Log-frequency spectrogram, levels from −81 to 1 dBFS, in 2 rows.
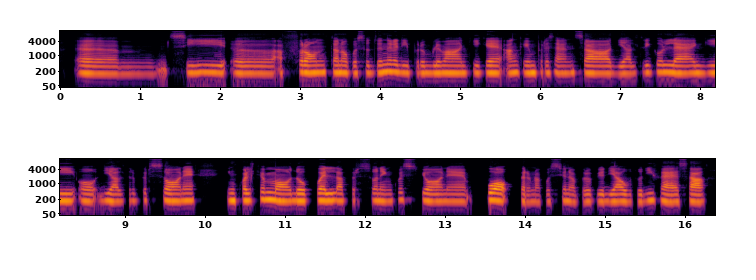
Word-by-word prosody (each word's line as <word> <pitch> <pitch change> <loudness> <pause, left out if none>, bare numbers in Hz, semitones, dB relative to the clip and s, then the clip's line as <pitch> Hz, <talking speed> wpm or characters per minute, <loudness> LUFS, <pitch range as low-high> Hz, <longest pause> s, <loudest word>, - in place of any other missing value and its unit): ehm, 165 0 -4
si, 190 -4 -3
ehm, 170 -1 -3
affrontano 185 -1 +1
questo 175 +1 -7
genere 195 +2 +1
di 180 -1 -4
problematiche, 180 0 0
anche 180 0 -3
in 180 0 +1
presenza 175 -1 +1
di 170 0 -5
altri 175 +2 -5
colleghi 180 -1 +1
o 175 -2 -1
di 180 0 -4
altre 170 +1 -2
persone, 185 0 0 0.4
in 185 0 0
qualche 185 +2 +1
modo 175 -3 +3
quella 180 -1 +4
persona 180 +1 -6
in 170 - -5
questione 175 -3 -2 0.2
può, 185 -2 +6
per 170 -2 -4
una 160 0 -8
questione 170 0 -7
proprio 170 +1 -5
di 170 +1 -2
autodifesa, 165 -1 +3
175 Hz, 115 wpm, -23 LUFS, 170-185 Hz, 0.4 s, può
